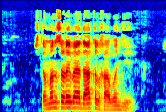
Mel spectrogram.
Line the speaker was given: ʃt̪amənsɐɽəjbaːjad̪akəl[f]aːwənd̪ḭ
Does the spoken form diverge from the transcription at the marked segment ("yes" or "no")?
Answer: yes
